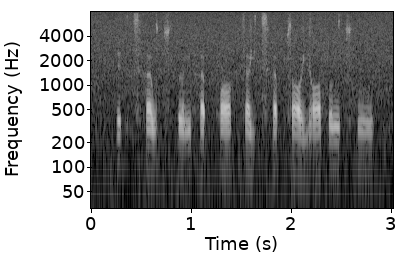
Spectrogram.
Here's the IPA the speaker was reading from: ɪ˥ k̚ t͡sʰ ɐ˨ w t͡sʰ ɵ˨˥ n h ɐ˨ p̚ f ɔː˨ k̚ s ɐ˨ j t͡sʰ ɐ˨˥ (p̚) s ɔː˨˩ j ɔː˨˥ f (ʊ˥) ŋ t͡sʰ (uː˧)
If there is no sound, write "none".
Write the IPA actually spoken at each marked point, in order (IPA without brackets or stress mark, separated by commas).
p̚, ʊ˥, uː˨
